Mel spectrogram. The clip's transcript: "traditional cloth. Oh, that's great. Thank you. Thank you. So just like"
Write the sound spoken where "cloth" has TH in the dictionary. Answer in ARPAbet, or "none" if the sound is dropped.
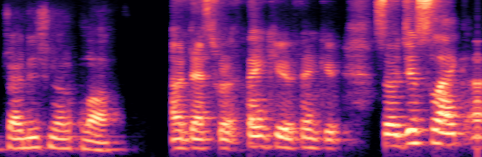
S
